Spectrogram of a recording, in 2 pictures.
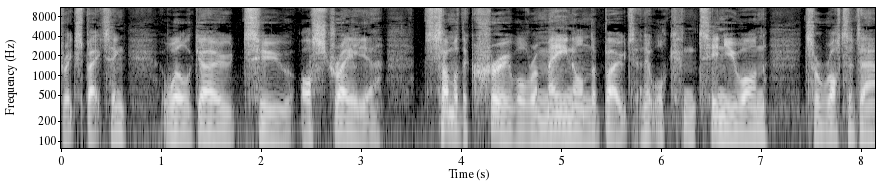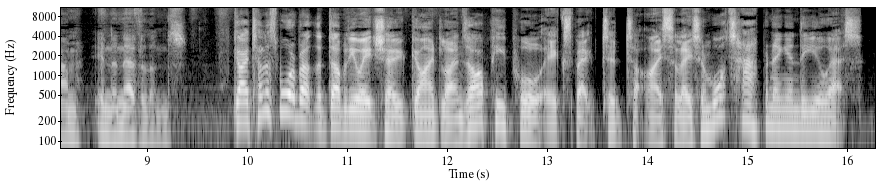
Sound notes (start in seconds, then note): none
